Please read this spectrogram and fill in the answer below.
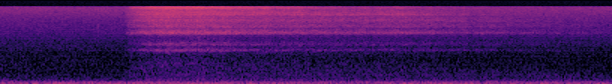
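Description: One long, slow breath through a single nostril, the other held shut by the fingers, in alternate-nostril breathing: an airy hiss that starts about a second in and fades near the end.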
